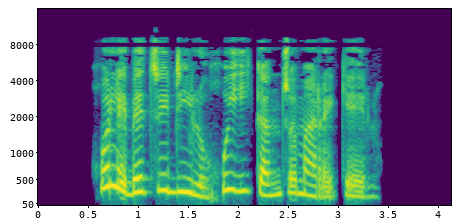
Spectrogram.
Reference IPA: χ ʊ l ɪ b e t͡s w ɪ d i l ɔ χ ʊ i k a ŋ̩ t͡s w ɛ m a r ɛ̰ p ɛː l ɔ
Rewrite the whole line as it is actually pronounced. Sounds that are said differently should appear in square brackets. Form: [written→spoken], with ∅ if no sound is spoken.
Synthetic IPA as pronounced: χ ʊ l ɪ b e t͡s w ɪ d i l ɔ χ ʊ i k a [ŋ̩→n̩] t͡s w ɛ m a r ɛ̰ [p→k] ɛː l ɔ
